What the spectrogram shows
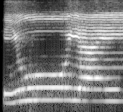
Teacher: Harusnya harus sampai ke rongga hidung bunyinya. Harus sampai bunyi suaranya ke rongga hidung sehingga sengau atau berdengung. Jadi kalau kita bacanya itu buka tutup hidung, buka tutup, buka tutup. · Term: idgham bi gunnah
